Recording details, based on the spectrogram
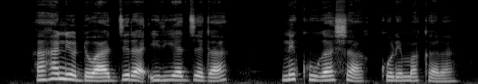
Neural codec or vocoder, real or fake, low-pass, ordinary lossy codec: vocoder, 44.1 kHz, 128 mel bands every 512 samples, BigVGAN v2; fake; none; none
